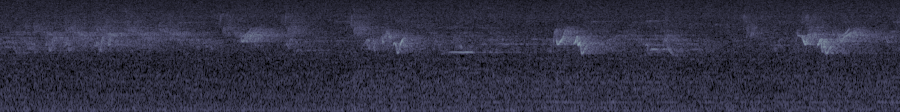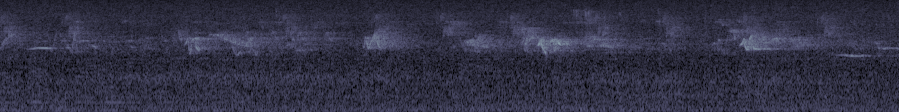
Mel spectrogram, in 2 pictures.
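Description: Birds chirping and calling: many short, high calls, one every second or so, over a faint steady hiss.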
